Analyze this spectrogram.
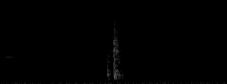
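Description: A telephone handset is lifted with a sharp clack.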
